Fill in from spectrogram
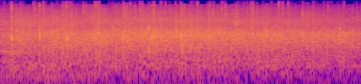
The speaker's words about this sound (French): Puis au signal de l'artiste, l'orchestre se lève et salue le public qui les applaudit.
